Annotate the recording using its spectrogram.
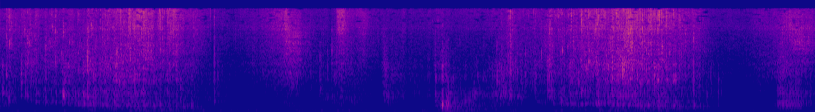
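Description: A large sponge squeezed in gloved hands over a basin of soapy water, the wrung-out water pouring and splashing back into the suds in two long swells. There is a short sharp knock between them.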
